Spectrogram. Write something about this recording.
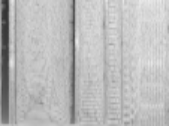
Computer Noise
The sound a corrupt file might make if we lived in the world of science fiction where all programs make sounds. Perhaps a robot goes out of control due to sciencey reasons and makes this sound. Who knows?
computer, science-fiction, digital, weird, artificial, robot, sci-fi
